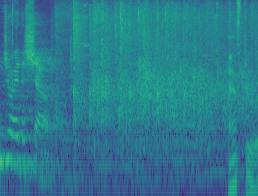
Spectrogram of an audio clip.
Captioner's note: audience applauding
